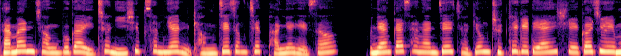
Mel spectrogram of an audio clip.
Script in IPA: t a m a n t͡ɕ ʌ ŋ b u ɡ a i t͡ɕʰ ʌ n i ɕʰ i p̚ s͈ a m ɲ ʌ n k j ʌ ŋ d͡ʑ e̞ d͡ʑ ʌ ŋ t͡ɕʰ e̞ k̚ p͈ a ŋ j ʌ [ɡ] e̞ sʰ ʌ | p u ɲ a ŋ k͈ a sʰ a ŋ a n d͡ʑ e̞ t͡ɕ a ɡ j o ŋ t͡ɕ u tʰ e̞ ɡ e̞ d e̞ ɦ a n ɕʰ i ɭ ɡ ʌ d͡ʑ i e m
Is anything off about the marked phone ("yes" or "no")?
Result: yes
